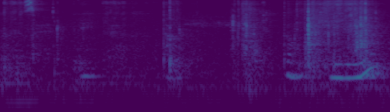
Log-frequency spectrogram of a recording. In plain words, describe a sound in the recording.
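A woman speaks softly and briefly close by.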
